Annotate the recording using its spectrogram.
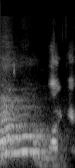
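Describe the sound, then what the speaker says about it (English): A brief dog bark from a pet in the background of a home podcast interview, sounding close and clear in a single short burst followed by a quick yip. "sorry about my dog"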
